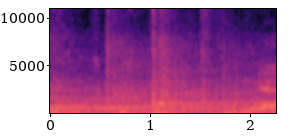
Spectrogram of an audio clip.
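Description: Badminton rally: a sharp crack of a racket hitting the shuttlecock about a second in, with dull thuds of players' footwork on the court floor.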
